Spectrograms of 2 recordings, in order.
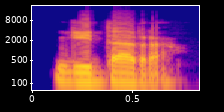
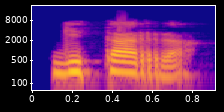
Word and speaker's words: Guitarra: Araya bir adet u alalım. Ve o u'yu telaffuz etmeden normal g ya da g şeklinde okuyalım. Buraya dikkat, bu yanlış sizin karşı tarafça anlaşılmamanıza sebebiyet verebilecek bir yanlış. O yüzden lütfen bu durumda U harfini kesinlikle kesinlikle okumayın. Şimdi atıyorum Guerra yazmışım. Bunu Guerra diye okumayın. Özellikle bu videodan sonra lütfen yapmayın.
